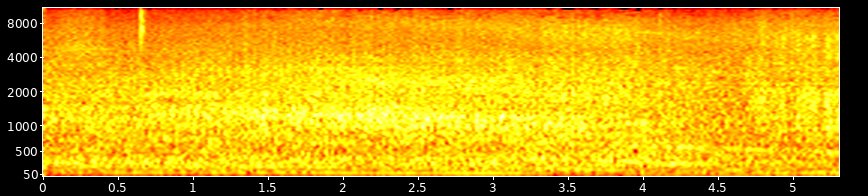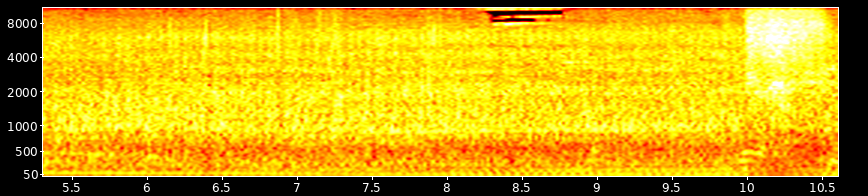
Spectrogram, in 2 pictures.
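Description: Fire truck engine running steadily at idle: a low hum with an even hiss over it.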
